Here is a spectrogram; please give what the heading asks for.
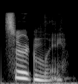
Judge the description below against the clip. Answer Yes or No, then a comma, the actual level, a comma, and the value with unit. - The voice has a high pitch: Yes, high, 225 Hz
